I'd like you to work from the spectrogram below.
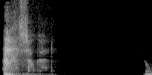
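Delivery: slow breathy whisper of delight; hushed, slow, amazed whisper; awed whisper. Retold or imitated. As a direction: whisper it like a secret treasure. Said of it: "And I go".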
